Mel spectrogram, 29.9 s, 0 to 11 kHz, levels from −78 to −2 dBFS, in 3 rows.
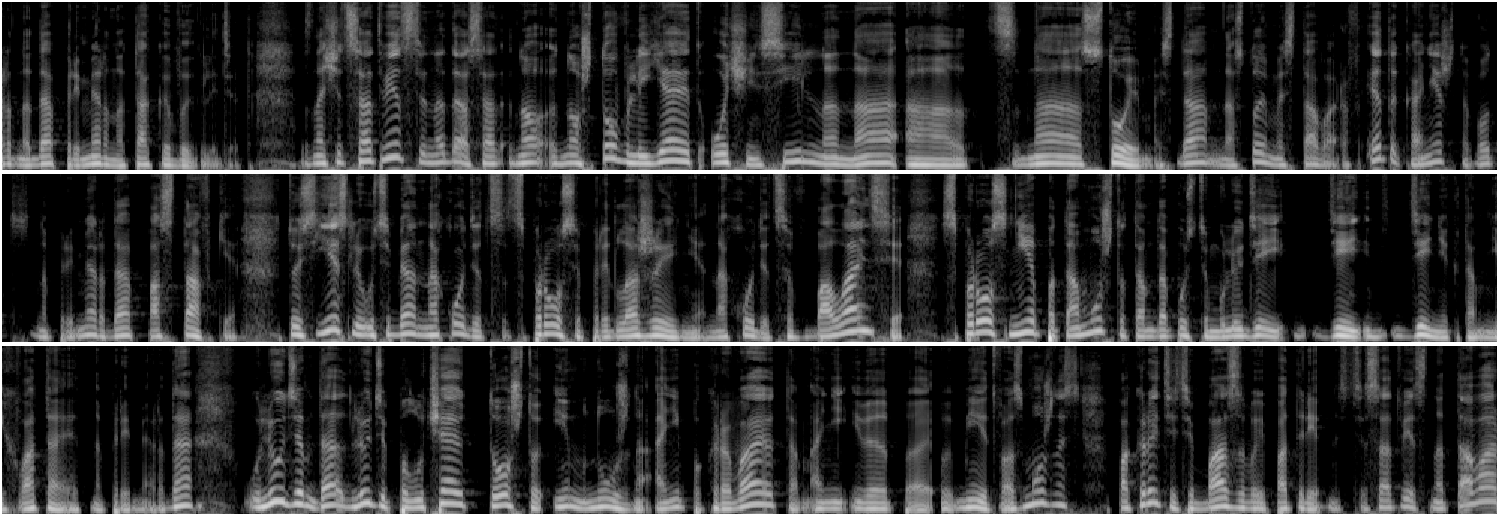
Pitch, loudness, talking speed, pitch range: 135 Hz, -27 LUFS, 155 wpm, 120-160 Hz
